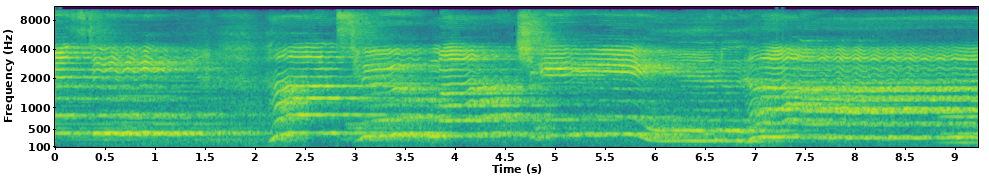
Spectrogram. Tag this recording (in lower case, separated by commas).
music, female singing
